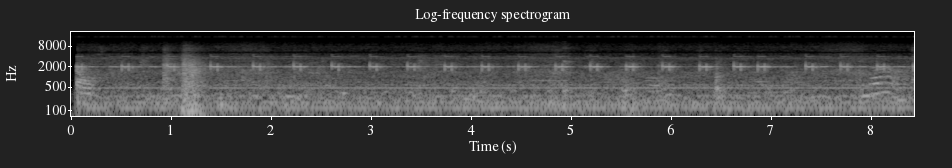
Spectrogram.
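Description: Tektronix neonatal monitor beeping with each heartbeat, short high beeps at nearly three a second, in step with the infant's heart rate of about 166 a minute, over a faint steady electronic tone. A brief noise comes about a second in.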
